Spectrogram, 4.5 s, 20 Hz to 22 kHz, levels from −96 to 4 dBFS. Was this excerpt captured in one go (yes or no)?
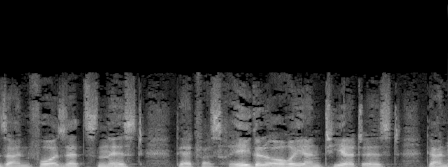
yes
